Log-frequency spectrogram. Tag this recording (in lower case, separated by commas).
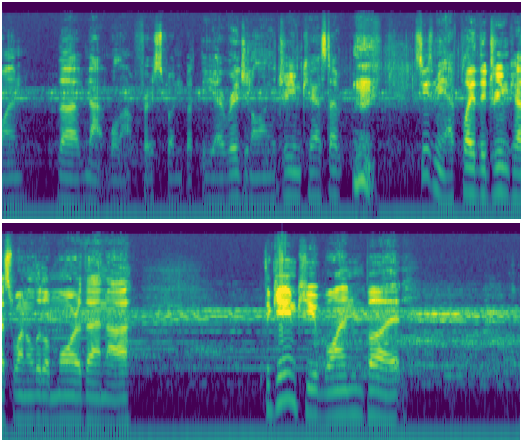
speech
